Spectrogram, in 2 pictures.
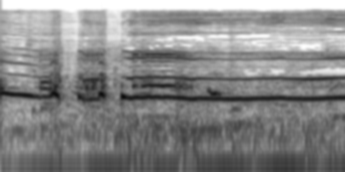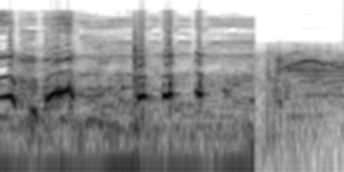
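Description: A rooster crowing: a few short notes, then one long held crow that breaks off abruptly and falls away, followed by a few sharp clicks.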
